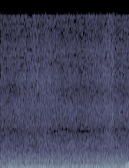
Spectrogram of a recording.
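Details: Brief, steady low hum of a honey bee swarm while it is smoked and shaken into a box, a continuous droning buzz rising a little in loudness at the very end.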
